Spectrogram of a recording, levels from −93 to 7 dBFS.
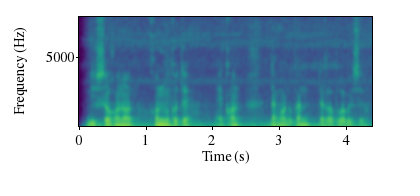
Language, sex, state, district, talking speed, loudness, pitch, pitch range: Assamese, male, Assam, Sonitpur, 110 wpm, -19 LUFS, 95 Hz, 90-105 Hz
